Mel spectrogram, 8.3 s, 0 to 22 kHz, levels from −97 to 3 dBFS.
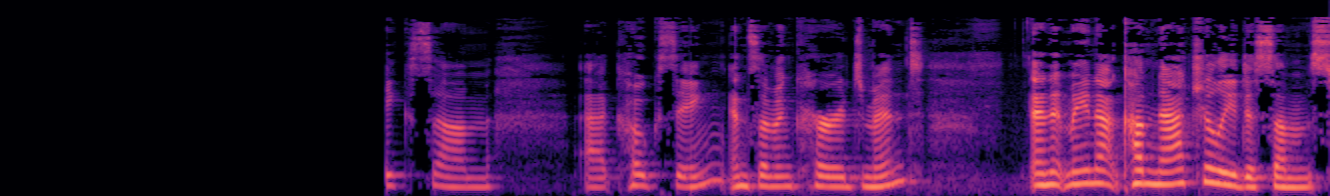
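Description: At 4.32 s, between "some uh" and "and some", the speech jumps up in level by about 6 dB in a single step. This is a microphone volume step-up: the call software judged the input too quiet and raised the device's input volume at once. The background rises with the speech, because the whole signal ahead of any processing was boosted. A second step of about 4 dB follows at 5.34 s, just after "and some". On a waveform each shows as a sudden, sustained widening of the envelope, and on a spectrogram as a vertical edge where every band brightens together.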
